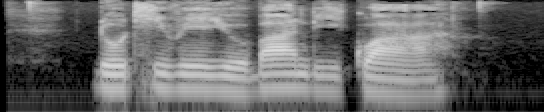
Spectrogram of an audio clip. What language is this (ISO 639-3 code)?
tha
